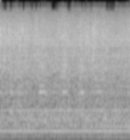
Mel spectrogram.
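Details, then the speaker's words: Polaris pool robot booster pump started with air in line after solar heater drained: steady motor hum under rough, hissing watery rush, loud, as pump cavitates through trapped air while catching prime. "all right on so loose or air in it that's forced on rooster papasan people help when it goes we're going to get that really really loud so and getting rid of the cavitation and the ground and vibrate maybe error"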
